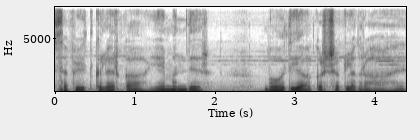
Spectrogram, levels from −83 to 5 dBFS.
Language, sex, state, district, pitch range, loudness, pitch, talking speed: Hindi, male, Uttarakhand, Tehri Garhwal, 115-125 Hz, -17 LUFS, 120 Hz, 150 wpm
